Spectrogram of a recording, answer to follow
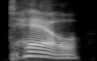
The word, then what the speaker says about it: tell: usually mispronounce it but the right pronunciation is with aspiration tell don't say tell say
